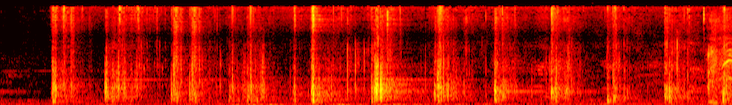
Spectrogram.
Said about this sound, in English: What's the person doing? What action are they doing? They're walking on what? On gravel.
